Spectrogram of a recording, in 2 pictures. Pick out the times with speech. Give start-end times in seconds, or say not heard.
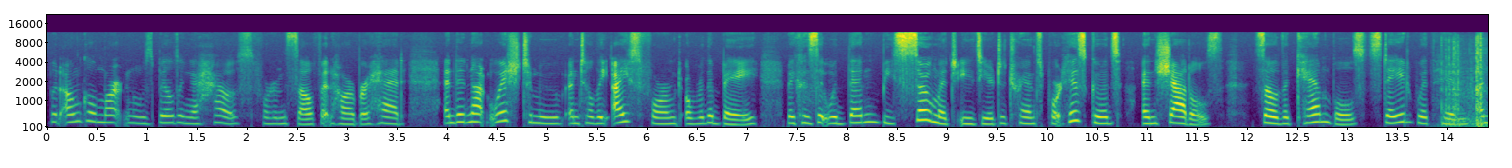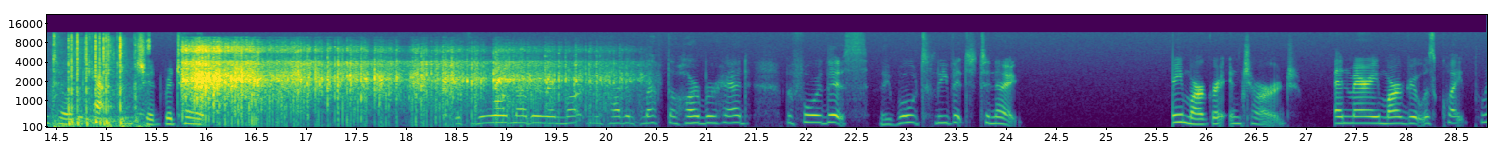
0.0-16.1, 18.4-24.1, 25.6-28.7.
